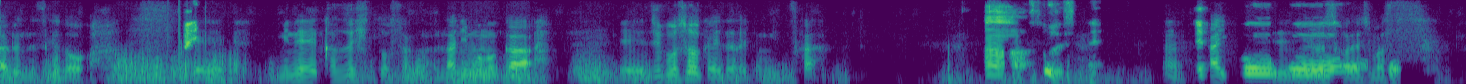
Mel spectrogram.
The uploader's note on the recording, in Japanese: 歩きながら1時間、対談する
